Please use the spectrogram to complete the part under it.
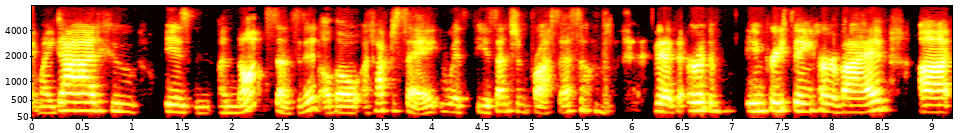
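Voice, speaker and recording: A woman, a native Chinese speaker, talks as a guest in a casual interview. She is chatty and drifts into asides, at an average pitch. The audio is somewhat dull and lo-fi. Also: fairly bright tone. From Canada. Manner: chatty, digressive. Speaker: interview guest, physician and author.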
